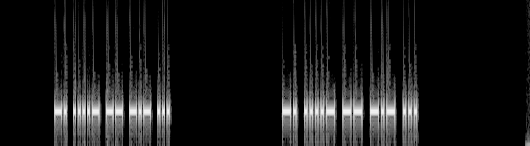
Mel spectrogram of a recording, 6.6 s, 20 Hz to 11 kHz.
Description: Morse code, heard as a keyed tone, about 45 wpm, 700 Hz. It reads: N4MKS N4MKS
